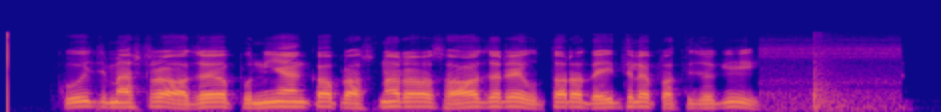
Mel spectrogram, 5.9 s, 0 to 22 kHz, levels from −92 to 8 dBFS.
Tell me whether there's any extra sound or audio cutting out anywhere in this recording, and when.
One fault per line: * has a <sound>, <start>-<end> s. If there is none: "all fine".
* has a thud, 5.1-5.6 s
